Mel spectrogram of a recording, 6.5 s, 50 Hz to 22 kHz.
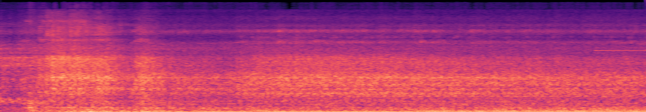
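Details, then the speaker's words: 2006 IC CE300 school bus with DT466e diesel, normal start after wait-to-start light: brief rise as it catches, then a deep steady smooth rumble with no grinding or stumbling. "uh so that's what it should sound like when you're starting"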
